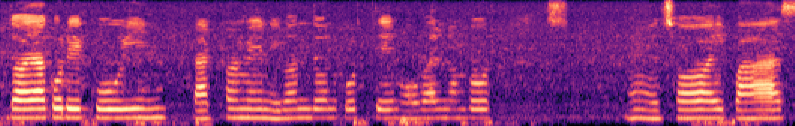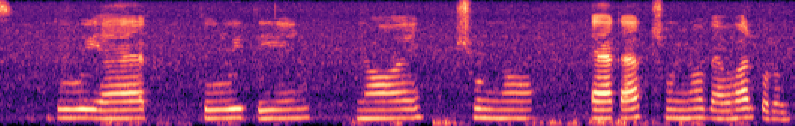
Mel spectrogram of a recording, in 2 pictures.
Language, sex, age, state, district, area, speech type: Bengali, female, 60+, West Bengal, Kolkata, urban, read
